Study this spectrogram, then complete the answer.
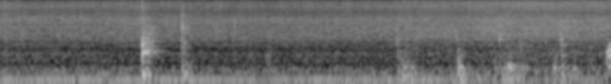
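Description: Chopped tomatoes and green chillies fry in a pan for an Andhra-style tomato curry, giving a steady sizzle with a few sharp scrapes and knocks from stirring.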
